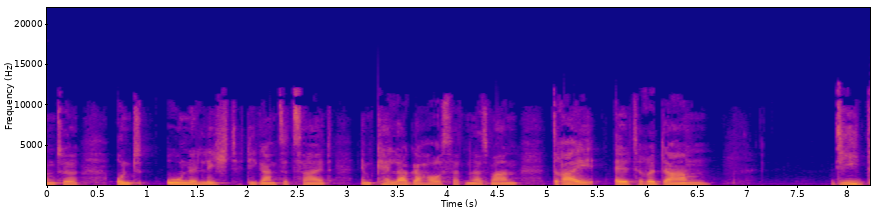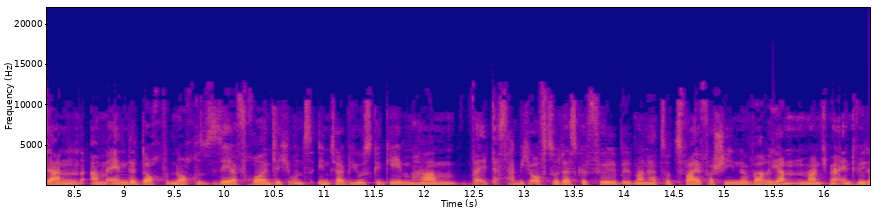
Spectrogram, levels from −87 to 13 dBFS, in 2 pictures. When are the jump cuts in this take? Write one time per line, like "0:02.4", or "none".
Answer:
none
